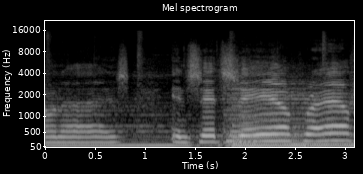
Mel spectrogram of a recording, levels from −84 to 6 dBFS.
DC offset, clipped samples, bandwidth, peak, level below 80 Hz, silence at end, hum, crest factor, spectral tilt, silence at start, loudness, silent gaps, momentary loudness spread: under 0.1%; under 0.1%; 15.5 kHz; -16 dBFS; -44 dBFS; 0 s; none; 14 dB; -5.5 dB/octave; 0 s; -29 LUFS; none; 12 LU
